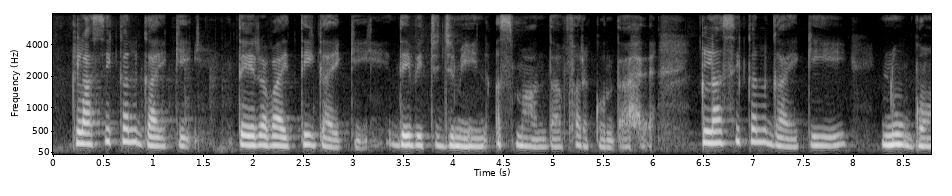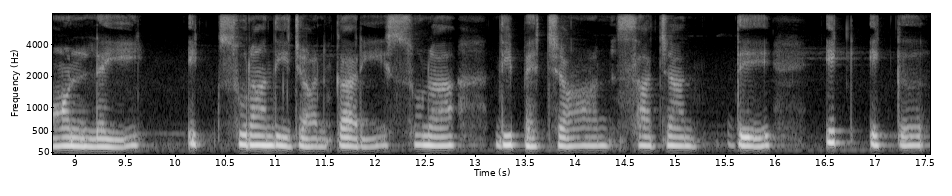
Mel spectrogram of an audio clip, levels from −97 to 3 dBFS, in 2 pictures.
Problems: background sounds at intervals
